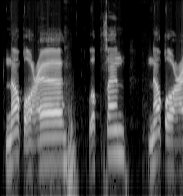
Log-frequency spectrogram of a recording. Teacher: نون کو قاف کے ساتھ ملاتے ہوئے قاف کو موٹا کریں گے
